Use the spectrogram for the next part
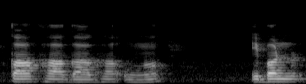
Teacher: এই বর্ণগুলো হচ্ছে কণ্ঠবর্ণ, অর্থাৎ মানুষের এই যে কণ্ঠে থেকে যে উৎপন্ন হয় পেছন দিক থেকে জিহ্বামূলীয় বা কণ্ঠধ্বনি, অর্থাৎ জিহ্বার পেছন দিক থেকে চাপ সৃষ্টি হয়ে এই বর্ণগুলো উৎপন্ন হয়।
